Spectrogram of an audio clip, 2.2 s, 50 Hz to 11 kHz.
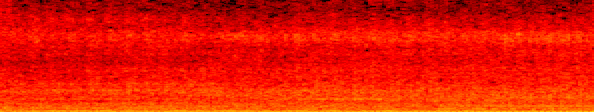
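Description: A tractor engine holds a steady, low idle-like hum at about 1700 rpm, driving an Arpal AM-120TR branch chipper through its PTO at 540 rpm, unloaded and not yet warmed up; the drone runs continuously at moderate level with no voices.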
